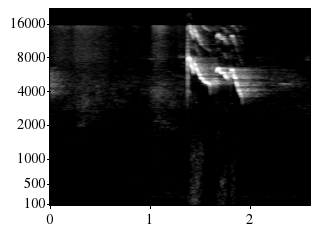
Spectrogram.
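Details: One intense white-eye phrase of the ngalas nembak type for training captive birds: a bright, shrill run of falling high notes lasting about half a second, preceded by faint high twittering.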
